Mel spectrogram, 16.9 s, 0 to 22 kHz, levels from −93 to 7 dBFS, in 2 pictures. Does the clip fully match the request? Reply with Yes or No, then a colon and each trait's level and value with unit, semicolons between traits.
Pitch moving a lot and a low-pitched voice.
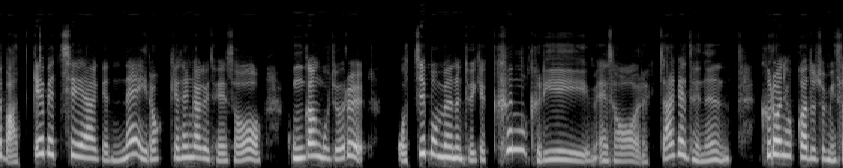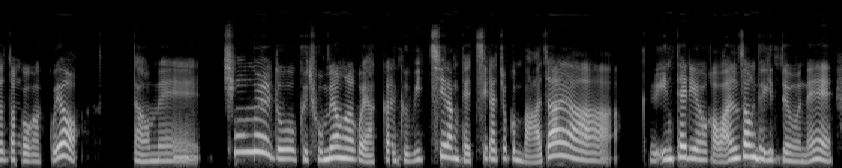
No: wide, 6.0 semitones; high, 220 Hz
